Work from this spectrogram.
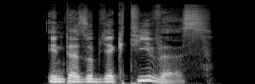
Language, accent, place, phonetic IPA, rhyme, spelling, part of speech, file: German, Germany, Berlin, [ˌɪntɐzʊpjɛkˈtiːvəs], -iːvəs, intersubjektives, adjective, De-intersubjektives.ogg
- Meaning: strong/mixed nominative/accusative neuter singular of intersubjektiv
